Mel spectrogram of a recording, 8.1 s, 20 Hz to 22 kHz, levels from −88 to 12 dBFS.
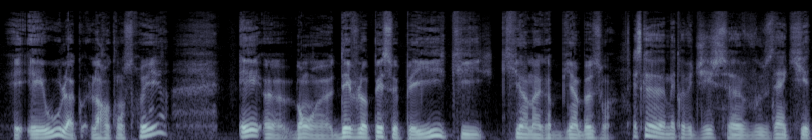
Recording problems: uneven, jittery; strongly; from 1.5 to 7 s

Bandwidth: 15.5 kHz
